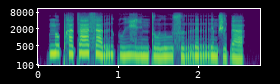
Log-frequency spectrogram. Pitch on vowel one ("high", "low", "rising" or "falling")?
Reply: high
